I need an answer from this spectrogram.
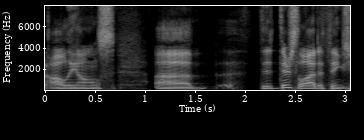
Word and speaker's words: Allianz: It's spelled like alliance with a Z, but Allianz.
